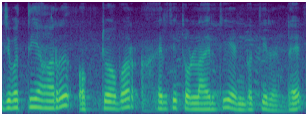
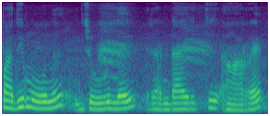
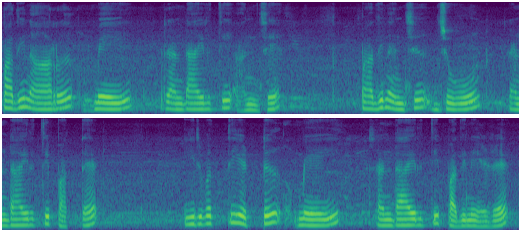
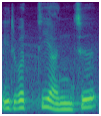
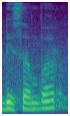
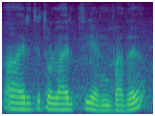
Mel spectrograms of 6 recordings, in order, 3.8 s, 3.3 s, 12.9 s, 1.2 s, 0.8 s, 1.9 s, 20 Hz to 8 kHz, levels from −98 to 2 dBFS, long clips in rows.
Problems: constant background noise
